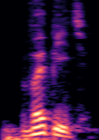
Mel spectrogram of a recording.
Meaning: to yell, to scream, to howl
- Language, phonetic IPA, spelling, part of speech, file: Russian, [vɐˈpʲitʲ], вопить, verb, Ru-вопить.ogg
